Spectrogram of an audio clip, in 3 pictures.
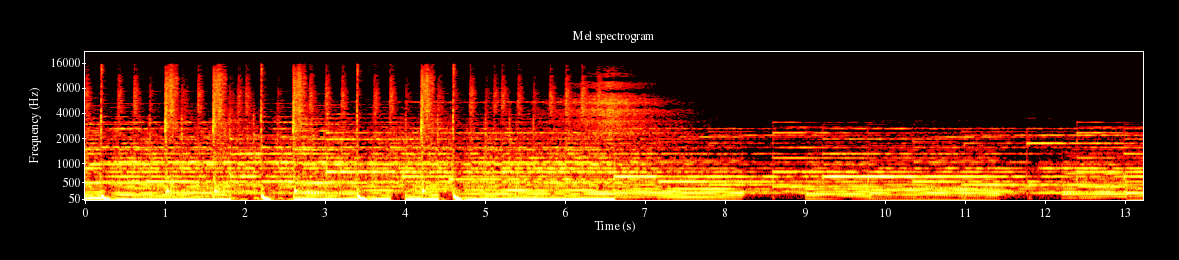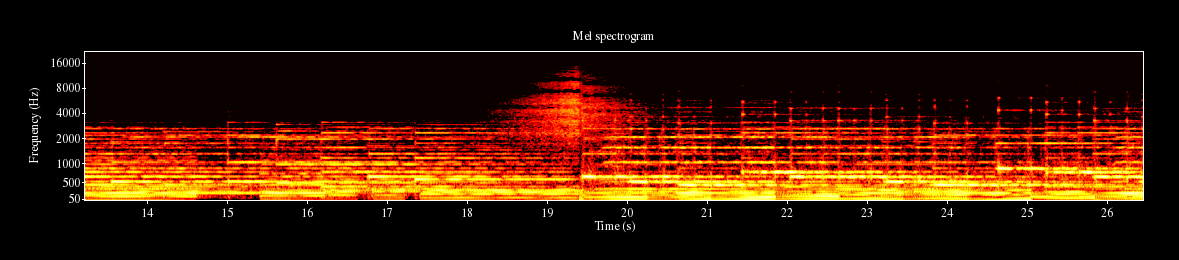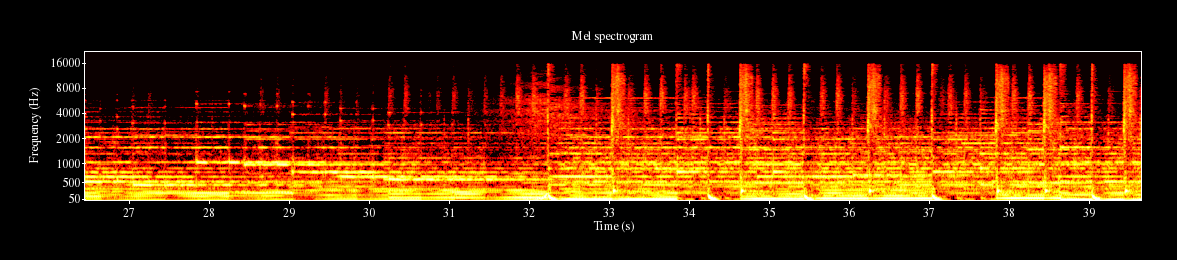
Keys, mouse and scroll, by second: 1.2 alt+middle click, 2.5 s, 5.9 F4, 6.9 alt+middle click, 8.7 p, 10.0 q, 10.7 alt+middle click, 13.0 alt+middle click, 14.8 alt+middle click, 17.9 F3.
